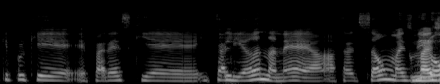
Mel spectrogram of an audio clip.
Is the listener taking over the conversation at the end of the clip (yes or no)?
yes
